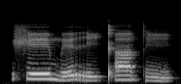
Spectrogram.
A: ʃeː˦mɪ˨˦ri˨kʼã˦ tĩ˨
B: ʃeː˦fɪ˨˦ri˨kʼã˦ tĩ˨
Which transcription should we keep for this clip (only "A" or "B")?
A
